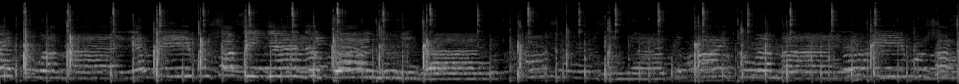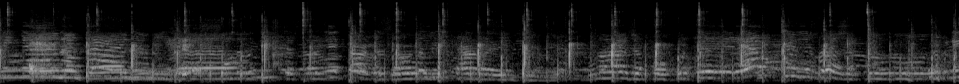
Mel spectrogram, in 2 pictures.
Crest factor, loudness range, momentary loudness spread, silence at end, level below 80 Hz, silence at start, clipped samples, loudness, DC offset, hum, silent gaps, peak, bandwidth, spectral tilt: 26 dB; 4 LU; 7 LU; 0 s; -82 dBFS; 0 s; under 0.1%; -31 LUFS; under 0.1%; none; none; -6 dBFS; 19.5 kHz; -2 dB/octave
